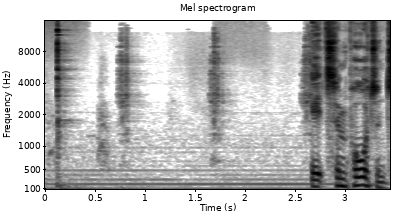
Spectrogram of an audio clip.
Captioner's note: dog barking outside; clock ticking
